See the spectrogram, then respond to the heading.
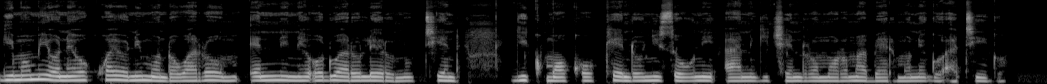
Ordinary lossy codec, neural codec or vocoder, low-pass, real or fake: none; none; none; real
